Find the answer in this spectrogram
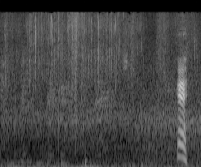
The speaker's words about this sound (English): Hello, duckies. Have you ever seen so many ducks in your life?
